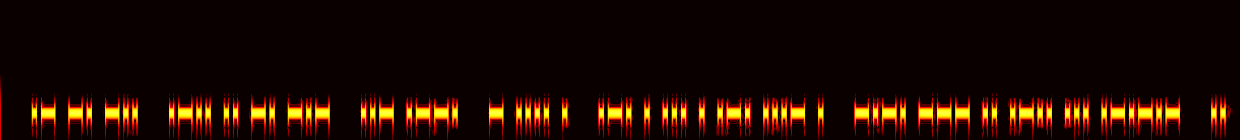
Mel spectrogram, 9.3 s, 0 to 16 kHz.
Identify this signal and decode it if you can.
Morse code, heard as a keyed tone, about 34 wpm, 600 Hz. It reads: AND LINK UP THE RESERVE COILS. I
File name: the old man and the sea / the old man and the sea 1 35wpm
